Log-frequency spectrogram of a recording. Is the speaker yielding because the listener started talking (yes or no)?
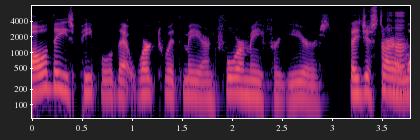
no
